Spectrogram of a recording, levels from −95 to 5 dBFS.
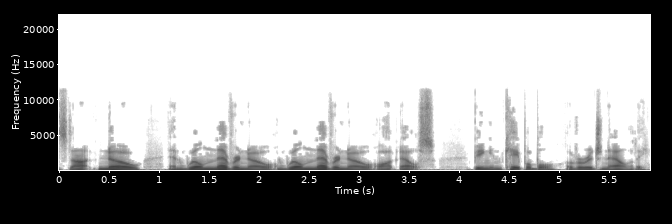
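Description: A stream segment repeated in this speech recording: the player queued the same segment twice, so from 2.17 s to 3.17 s about one second of speech plays again, with a small blip at the jump back.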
